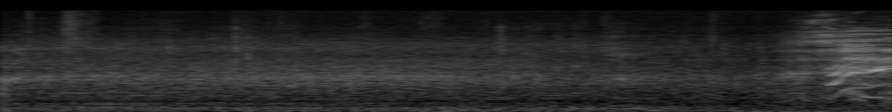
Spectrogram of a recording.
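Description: Steady low rumble of road traffic.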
